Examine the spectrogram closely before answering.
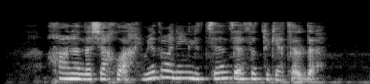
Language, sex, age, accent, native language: Uzbek, female, 18-24, Buxoro, Uzbek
